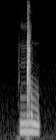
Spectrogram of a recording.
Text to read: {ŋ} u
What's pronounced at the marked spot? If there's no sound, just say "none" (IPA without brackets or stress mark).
ŋ͡ǁ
